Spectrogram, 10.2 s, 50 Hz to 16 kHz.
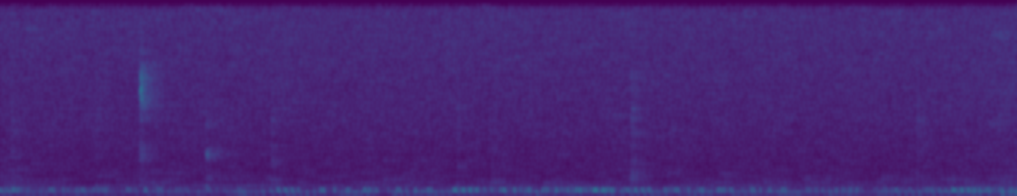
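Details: Lekking blackcocks, at least five or six males, on a bog at dawn in frost, sunshine and still air at -6 °C: an unbroken, dense, rolling bubbling chorus of Black Grouse, steady throughout, with a few faint clicks.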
